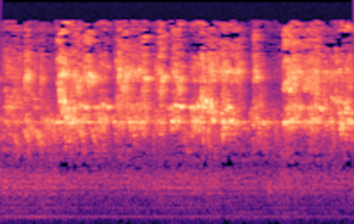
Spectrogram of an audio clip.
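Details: Budgerigar flock with babies: loud bursts of high squawky chatter and chirps in waves, broken by brief dips roughly every half second, over a faint low hum.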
